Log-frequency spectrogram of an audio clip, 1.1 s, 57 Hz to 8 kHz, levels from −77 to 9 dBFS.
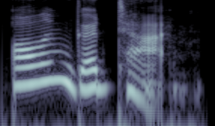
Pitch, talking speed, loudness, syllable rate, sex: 275 Hz, 225 wpm, -16 LUFS, 4.7 syllables/s, female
